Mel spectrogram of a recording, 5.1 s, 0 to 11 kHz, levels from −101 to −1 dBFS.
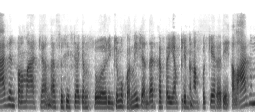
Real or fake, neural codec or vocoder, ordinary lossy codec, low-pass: fake; codec, 16 kHz, 1 kbps, X-Codec, WavLM features, trained on Multilingual LibriSpeech; MP3, 96 kbps; 7.2 kHz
